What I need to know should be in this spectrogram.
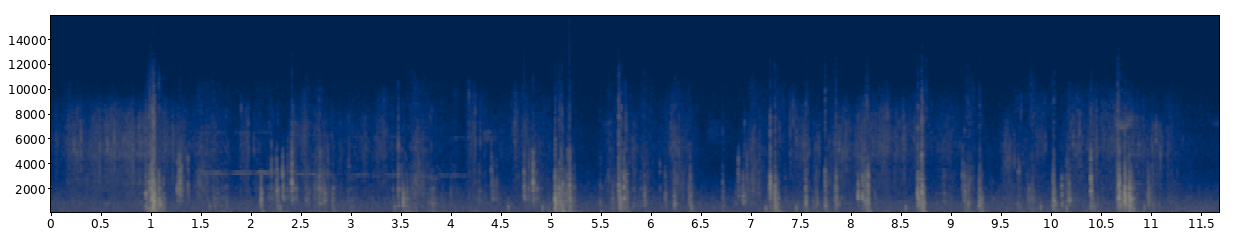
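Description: Deer antlers clack and rattle together as two bucks spar.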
